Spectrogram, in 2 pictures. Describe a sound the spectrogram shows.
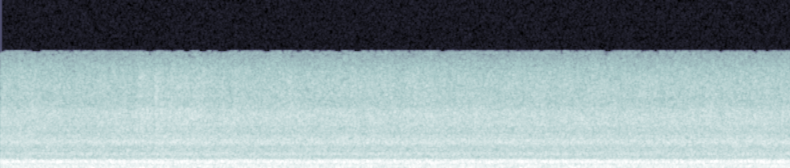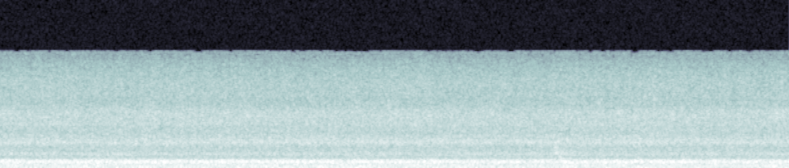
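Water sloshes gently in a tank as an object is dipped and moved through it.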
